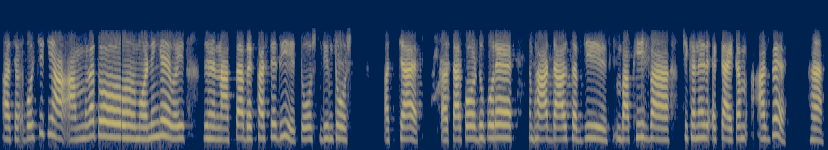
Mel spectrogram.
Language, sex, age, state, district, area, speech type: Bengali, female, 30-45, West Bengal, Hooghly, urban, conversation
